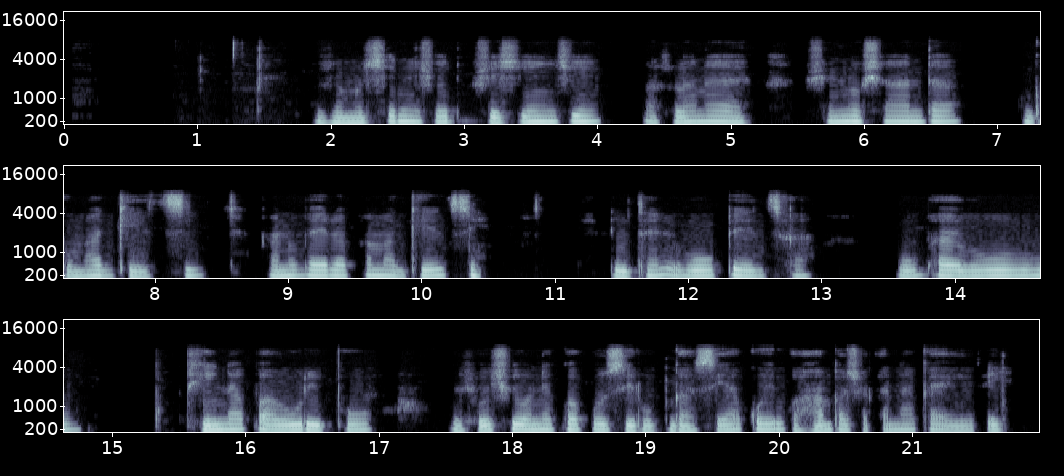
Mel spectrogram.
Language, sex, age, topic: Ndau, male, 50+, health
